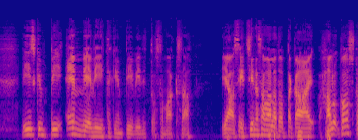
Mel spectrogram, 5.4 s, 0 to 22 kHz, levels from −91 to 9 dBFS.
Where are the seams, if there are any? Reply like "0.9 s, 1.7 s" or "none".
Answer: 0.9 s, 3.2 s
